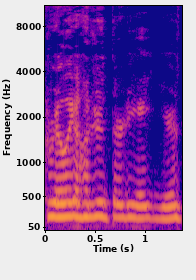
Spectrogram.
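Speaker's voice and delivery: ordinary talk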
